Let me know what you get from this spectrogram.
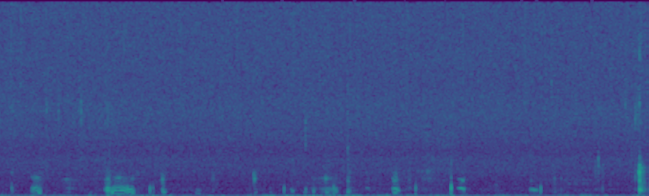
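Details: Nursing Labrador Retriever puppies make brief high squeaks and soft grunts at irregular intervals, over a constant low hum.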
